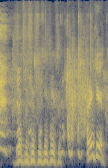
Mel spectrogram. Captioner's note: applause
